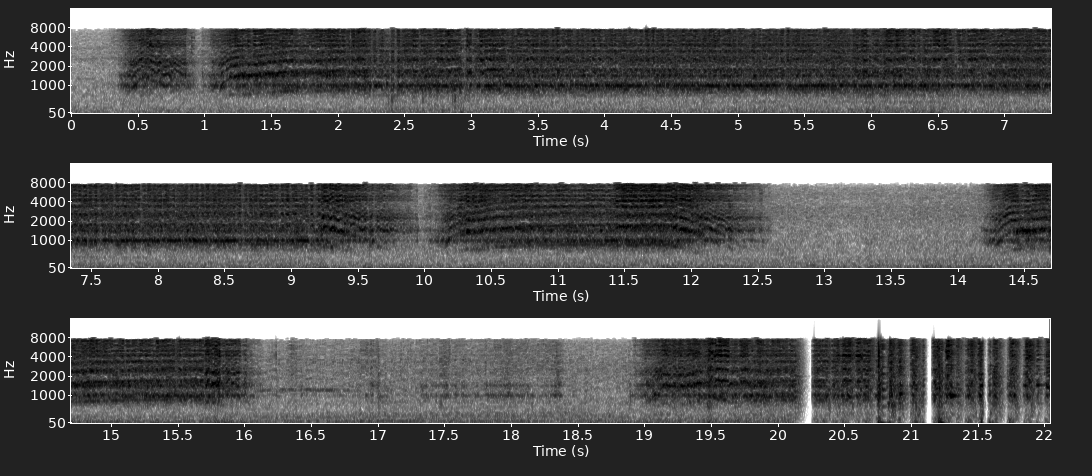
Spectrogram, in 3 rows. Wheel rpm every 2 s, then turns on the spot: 100, 230, 230, 230, 170, 170, 20, 160, 20, 130, 100.
16-18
